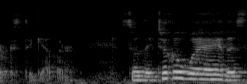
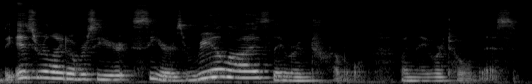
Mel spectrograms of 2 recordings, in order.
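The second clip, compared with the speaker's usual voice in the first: usual speaking voice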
